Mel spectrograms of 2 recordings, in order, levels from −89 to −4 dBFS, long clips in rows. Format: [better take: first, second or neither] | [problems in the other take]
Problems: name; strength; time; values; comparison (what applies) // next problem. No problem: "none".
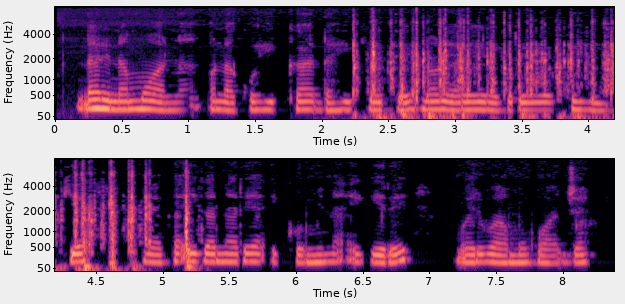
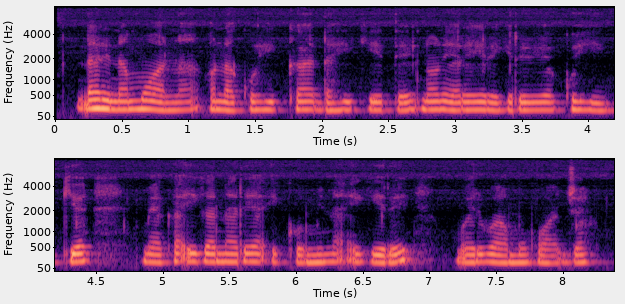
second | noise reduction (classical method spectral subtraction)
